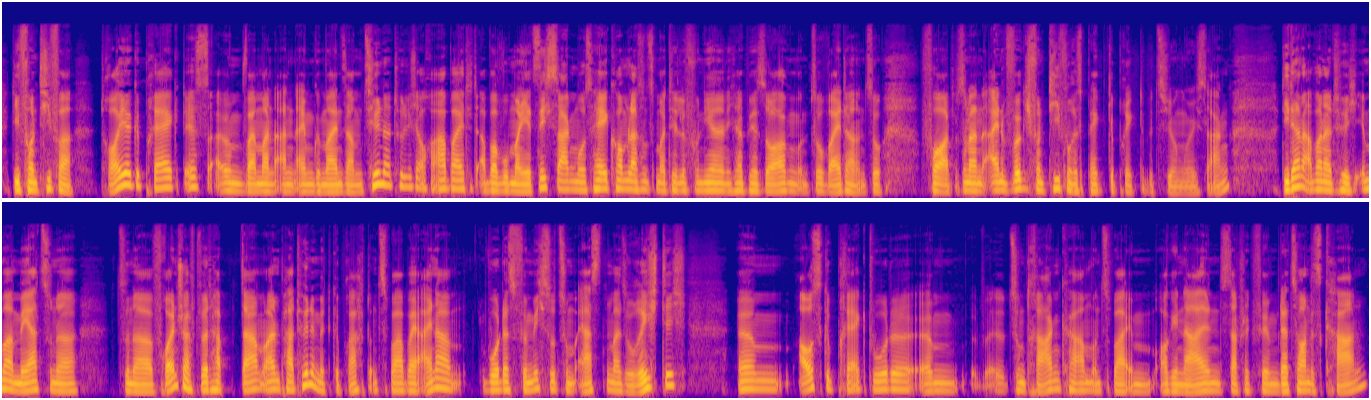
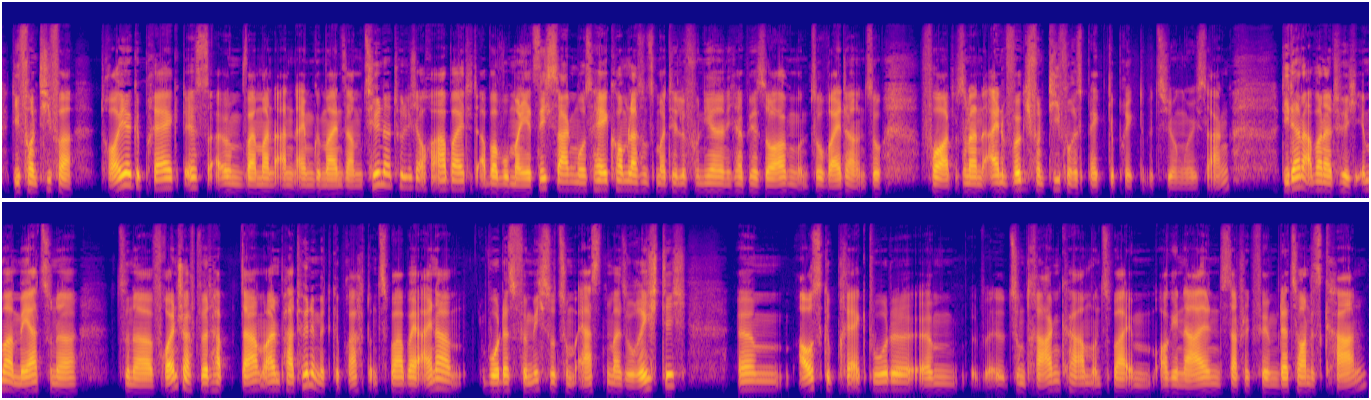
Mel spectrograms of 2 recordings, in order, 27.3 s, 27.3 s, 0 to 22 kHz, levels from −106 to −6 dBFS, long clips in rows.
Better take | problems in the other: first | thin; very; fading below 350 Hz

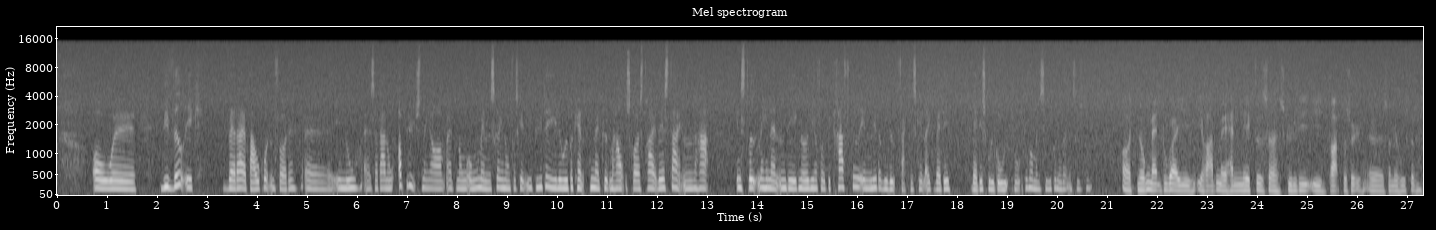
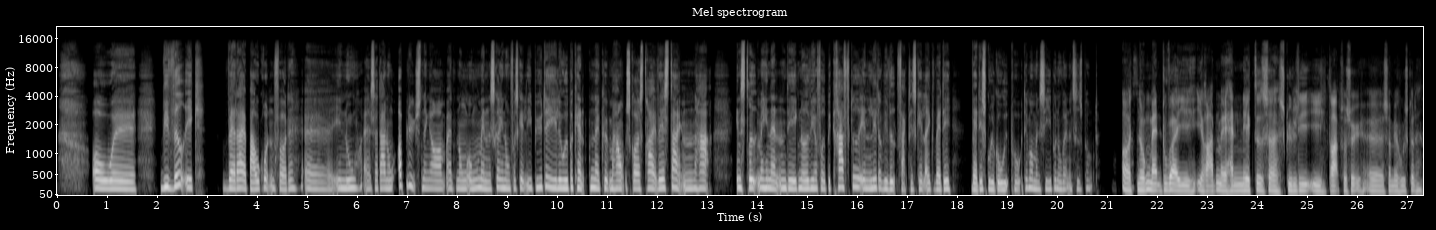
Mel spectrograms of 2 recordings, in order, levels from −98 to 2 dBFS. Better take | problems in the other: second | hiss; noticeable; throughout; 10 dB below the speech

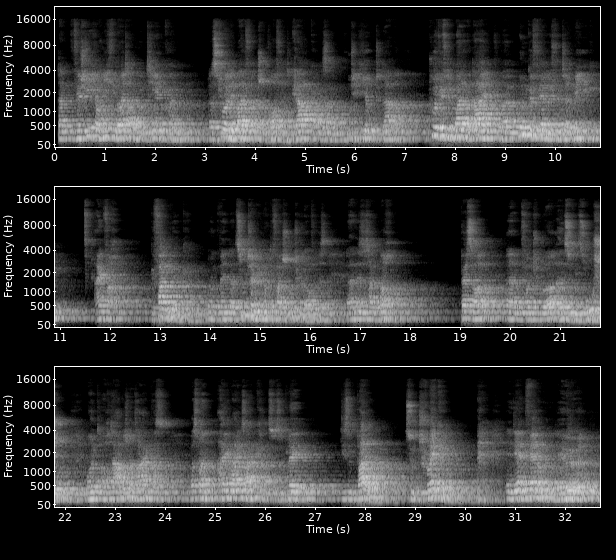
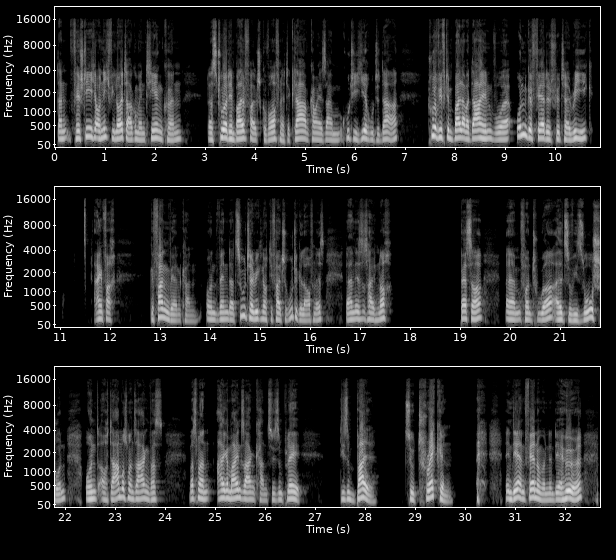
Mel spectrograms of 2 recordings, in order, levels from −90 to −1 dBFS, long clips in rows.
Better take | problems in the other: second | off-mic speech; far // room echo; strong; dies away in 2.1 s

